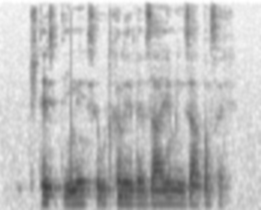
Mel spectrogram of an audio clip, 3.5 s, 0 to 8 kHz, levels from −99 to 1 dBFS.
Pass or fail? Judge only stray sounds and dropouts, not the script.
pass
